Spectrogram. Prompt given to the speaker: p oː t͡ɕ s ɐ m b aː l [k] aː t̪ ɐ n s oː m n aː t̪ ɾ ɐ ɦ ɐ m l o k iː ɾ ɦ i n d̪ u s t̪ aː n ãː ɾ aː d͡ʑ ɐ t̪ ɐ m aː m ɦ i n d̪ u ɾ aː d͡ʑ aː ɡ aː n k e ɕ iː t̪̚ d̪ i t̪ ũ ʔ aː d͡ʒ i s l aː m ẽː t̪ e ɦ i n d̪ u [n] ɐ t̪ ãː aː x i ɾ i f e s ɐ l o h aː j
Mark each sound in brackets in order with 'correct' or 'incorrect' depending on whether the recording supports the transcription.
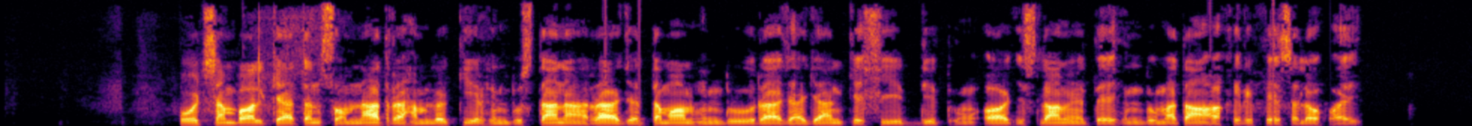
correct, incorrect

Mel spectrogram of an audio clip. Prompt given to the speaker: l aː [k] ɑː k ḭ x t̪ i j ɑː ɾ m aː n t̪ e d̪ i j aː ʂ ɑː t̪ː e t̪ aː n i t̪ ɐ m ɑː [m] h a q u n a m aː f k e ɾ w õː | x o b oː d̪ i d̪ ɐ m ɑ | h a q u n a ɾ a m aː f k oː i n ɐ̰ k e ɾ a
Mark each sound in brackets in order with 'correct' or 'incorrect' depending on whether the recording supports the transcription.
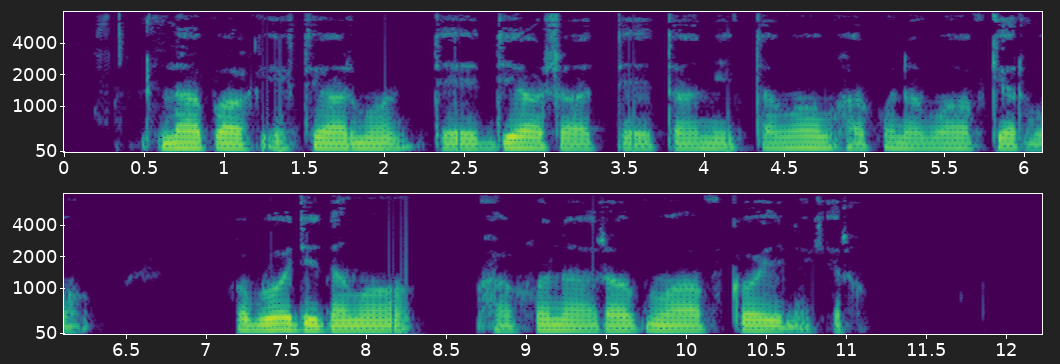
incorrect, correct

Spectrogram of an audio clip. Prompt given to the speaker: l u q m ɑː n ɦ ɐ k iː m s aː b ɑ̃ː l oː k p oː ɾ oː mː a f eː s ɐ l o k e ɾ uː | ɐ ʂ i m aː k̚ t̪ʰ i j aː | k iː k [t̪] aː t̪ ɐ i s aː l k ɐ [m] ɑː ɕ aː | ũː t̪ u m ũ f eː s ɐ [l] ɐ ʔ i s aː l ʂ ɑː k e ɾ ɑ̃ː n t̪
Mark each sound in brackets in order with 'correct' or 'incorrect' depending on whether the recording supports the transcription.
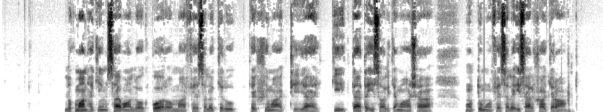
correct, correct, correct

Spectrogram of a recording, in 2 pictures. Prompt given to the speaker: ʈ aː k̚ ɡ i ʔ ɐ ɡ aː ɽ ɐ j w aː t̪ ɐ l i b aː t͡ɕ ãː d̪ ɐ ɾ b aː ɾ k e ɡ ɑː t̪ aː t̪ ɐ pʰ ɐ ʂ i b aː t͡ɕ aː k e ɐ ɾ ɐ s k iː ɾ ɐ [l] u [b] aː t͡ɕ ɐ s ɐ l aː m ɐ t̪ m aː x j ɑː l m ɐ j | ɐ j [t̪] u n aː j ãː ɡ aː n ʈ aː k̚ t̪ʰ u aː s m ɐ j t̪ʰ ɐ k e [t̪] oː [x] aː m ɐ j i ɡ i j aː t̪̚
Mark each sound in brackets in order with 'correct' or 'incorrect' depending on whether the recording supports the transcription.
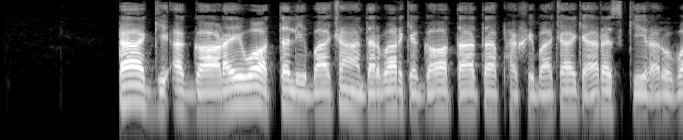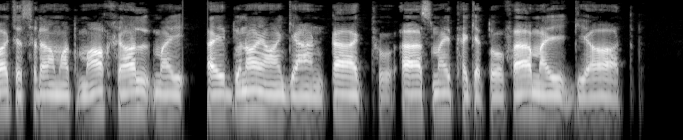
incorrect, correct, incorrect, correct, incorrect

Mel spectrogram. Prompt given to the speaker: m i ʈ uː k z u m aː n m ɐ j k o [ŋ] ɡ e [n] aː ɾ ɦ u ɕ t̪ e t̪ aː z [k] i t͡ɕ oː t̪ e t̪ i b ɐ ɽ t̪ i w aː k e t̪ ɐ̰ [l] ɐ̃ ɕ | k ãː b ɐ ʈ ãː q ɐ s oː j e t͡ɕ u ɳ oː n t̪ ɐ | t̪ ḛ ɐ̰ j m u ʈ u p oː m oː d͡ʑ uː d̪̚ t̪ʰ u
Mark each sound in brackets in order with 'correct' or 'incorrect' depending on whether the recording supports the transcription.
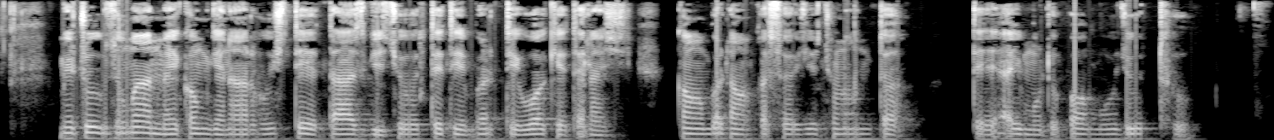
incorrect, correct, incorrect, correct

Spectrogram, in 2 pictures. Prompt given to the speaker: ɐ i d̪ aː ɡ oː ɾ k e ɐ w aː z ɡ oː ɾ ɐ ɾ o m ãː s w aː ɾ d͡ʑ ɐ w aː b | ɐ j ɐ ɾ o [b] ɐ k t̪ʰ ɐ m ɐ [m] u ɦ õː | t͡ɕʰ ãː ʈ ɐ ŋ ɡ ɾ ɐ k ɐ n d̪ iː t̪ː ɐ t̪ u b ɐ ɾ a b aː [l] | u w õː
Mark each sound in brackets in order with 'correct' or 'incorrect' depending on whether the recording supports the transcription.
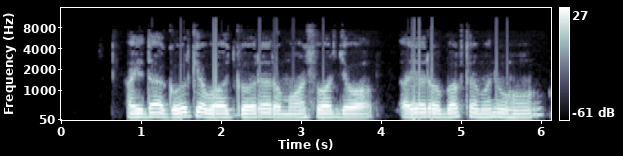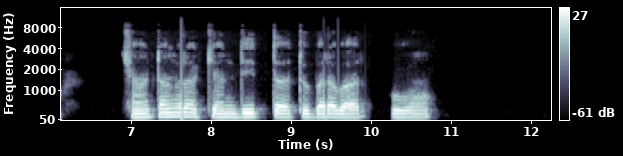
correct, incorrect, incorrect

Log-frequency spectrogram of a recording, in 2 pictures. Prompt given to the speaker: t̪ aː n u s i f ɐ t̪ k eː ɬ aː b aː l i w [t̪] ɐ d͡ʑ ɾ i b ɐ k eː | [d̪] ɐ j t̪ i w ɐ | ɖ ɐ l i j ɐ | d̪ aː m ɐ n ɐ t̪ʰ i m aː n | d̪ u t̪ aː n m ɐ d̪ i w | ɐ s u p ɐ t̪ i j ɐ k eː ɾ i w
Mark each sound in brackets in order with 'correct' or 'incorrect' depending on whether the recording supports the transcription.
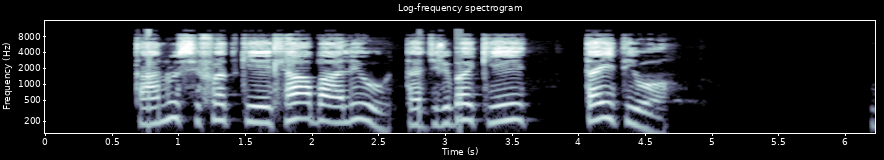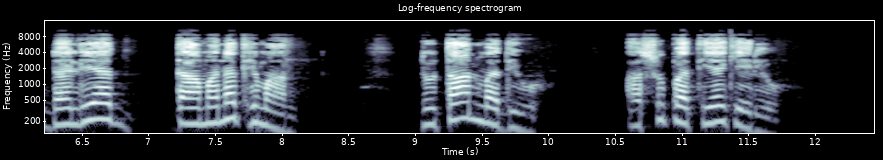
correct, incorrect

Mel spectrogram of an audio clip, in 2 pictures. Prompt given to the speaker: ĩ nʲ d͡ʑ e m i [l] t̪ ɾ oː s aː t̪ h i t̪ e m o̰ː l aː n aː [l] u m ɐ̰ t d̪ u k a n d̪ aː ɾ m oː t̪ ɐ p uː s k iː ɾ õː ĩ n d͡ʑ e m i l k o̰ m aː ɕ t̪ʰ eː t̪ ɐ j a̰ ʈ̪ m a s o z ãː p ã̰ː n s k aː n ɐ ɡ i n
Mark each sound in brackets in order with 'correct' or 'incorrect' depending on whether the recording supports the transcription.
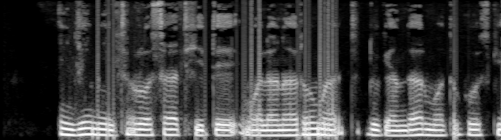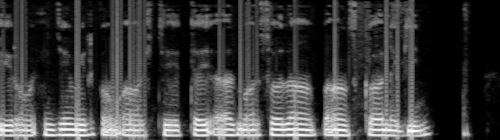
correct, incorrect

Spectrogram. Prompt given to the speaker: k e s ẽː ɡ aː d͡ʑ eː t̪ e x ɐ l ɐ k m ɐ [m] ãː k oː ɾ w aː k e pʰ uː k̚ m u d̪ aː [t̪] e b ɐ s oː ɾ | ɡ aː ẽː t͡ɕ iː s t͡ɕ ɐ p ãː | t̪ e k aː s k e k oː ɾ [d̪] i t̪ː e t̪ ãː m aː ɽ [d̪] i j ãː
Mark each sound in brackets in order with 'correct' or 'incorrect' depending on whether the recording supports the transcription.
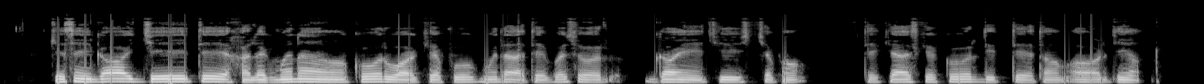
incorrect, correct, correct, correct

